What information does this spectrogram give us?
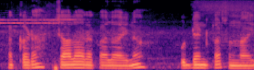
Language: Telugu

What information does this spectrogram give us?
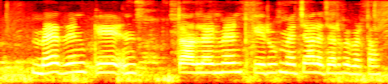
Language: Hindi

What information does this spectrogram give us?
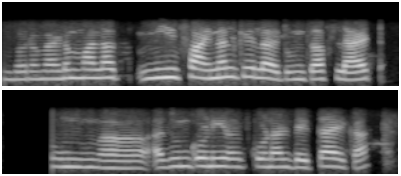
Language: Marathi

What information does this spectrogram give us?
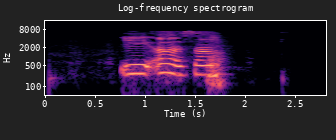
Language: Chinese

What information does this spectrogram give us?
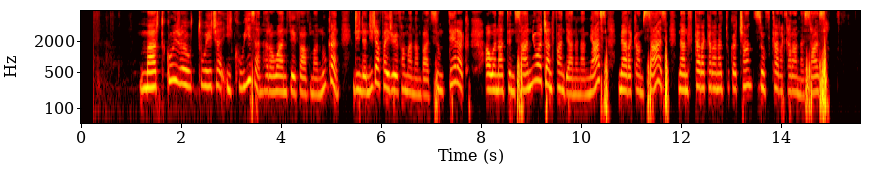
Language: Malagasy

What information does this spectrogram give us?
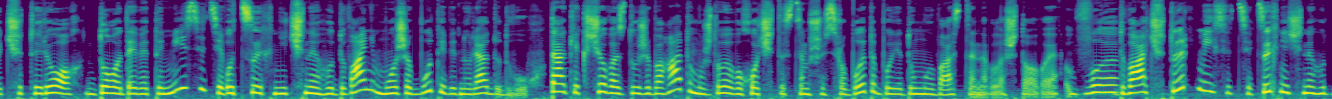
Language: Ukrainian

